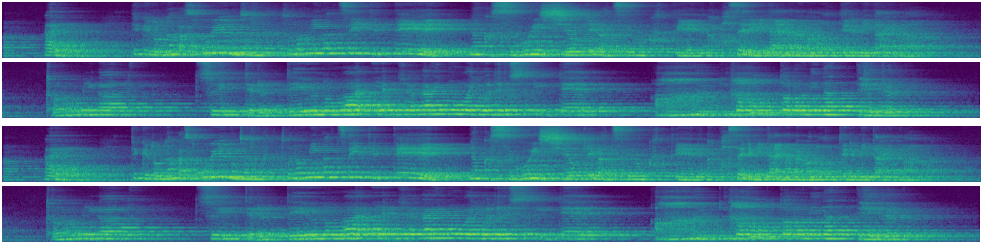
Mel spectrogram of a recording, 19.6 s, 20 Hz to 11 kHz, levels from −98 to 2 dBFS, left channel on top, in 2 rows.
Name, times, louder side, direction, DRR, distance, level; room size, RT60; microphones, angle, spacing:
voice 1, 0.4-0.7 10.2-11.0 11.8-15.6 17.1-18.8, left 1 dB, 15° left, -6 dB, 3.2 m, -21 dB
voice 2, 1.3-2.6 2.8-4.3 4.7-9.2 16.3-17.3, equal, 70° right, -5 dB, 4.0 m, -23 dB
10.5 x 7.3 x 9.0 m, 2.1 s
head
